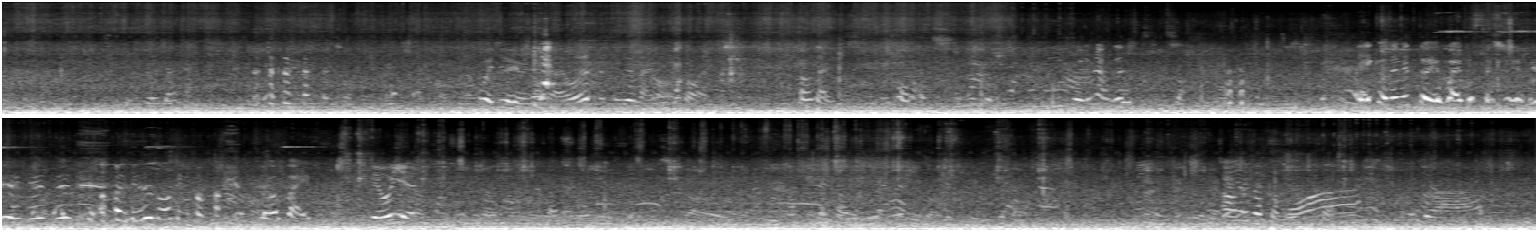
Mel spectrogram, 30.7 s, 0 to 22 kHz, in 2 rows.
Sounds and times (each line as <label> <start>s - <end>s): Traffic Sound 0.0s - 24.0s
